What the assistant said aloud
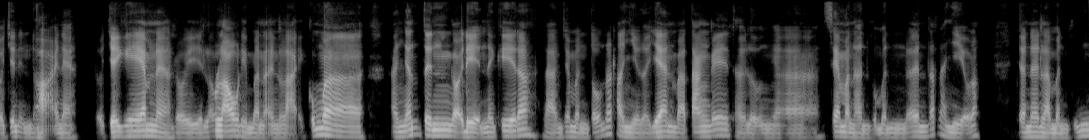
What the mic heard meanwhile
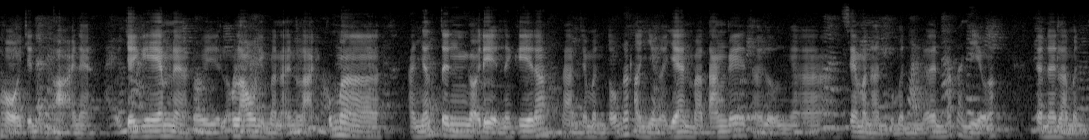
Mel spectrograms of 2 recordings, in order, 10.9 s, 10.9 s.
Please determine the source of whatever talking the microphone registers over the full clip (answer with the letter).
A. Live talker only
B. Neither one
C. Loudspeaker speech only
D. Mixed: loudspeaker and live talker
D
